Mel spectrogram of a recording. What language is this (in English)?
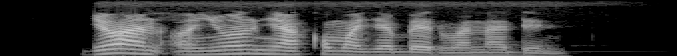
Luo (Kenya and Tanzania)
